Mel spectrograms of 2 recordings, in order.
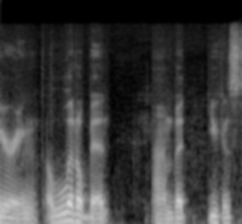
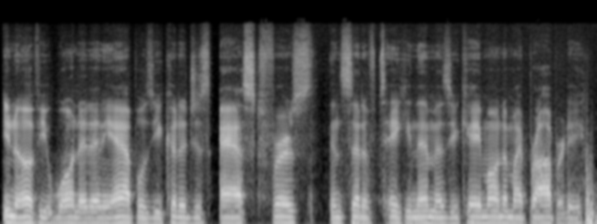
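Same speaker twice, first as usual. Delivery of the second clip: put-on grizzled old man voice. Voicing a property owner who scolds the players for taking apples: grizzled old man voice. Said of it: "kind of a grizzled old man".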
